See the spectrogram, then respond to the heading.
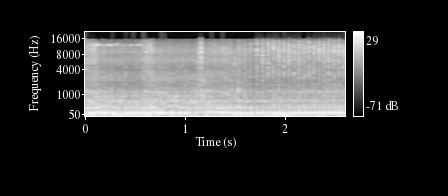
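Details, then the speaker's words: TVS Apache RTR 180 whose silencer support came loose while riding, silencer shaking and rattling at the rear: loud, raw, open-pipe rasp with a chattering edge when revved, as if the silencer were removed; exhaust leak. "आधी जैसे की silencer हटा दिया हो या फिर परसली जो silencer खराब हो जाता है ना कुछ उसे तरह की कचर कचर वाली आवाज़ ए रही है"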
